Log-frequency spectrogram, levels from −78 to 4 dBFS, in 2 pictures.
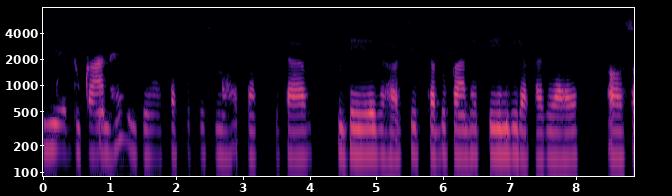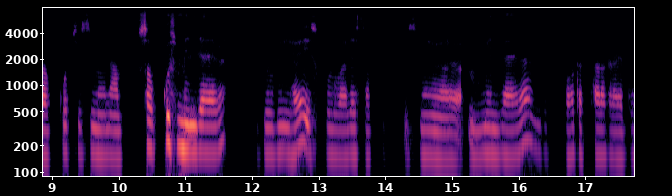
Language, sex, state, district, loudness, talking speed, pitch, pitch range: Hindi, female, Bihar, Purnia, -34 LUFS, 160 wpm, 160 Hz, 155-165 Hz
